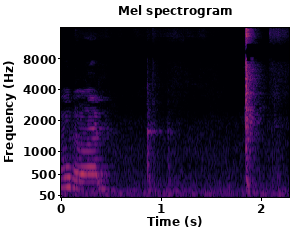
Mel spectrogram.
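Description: A brief wordless vocal hum at the start, then the bassinet's metal frame parts clicking as they are handled: a faint click about a second in and a sharp, louder click near the end.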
